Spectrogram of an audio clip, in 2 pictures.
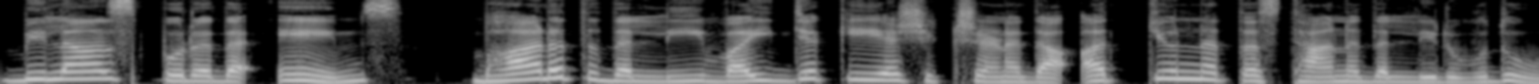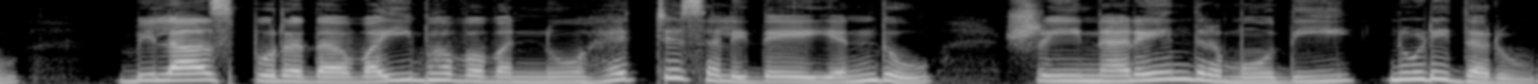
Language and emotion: Kannada, neutral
